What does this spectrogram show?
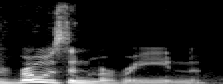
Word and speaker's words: Rosmarine: trips me up cuz the audio bark is Rosen Marine but it's spelled rosemarine or rosmarine that's going to be trippy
